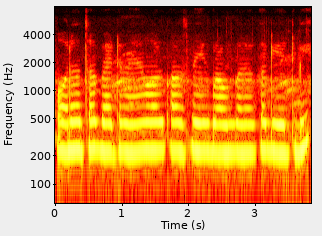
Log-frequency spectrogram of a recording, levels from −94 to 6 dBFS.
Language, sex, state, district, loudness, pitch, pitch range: Hindi, female, Rajasthan, Jaipur, -13 LUFS, 225 Hz, 220-230 Hz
